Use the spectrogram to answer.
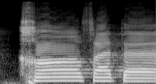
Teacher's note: khofata huruf ko kita panjangkan dua harakat karena Alif di depannya huruf ta kita panjangkan dua harakat karena Alif di depannya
